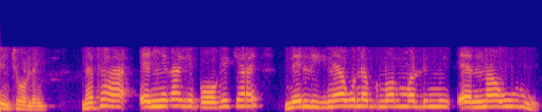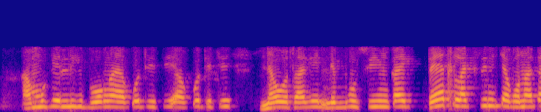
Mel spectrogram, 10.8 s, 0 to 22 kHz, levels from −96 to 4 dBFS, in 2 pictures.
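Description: Speex codec damage runs through the whole recording. The CELP coder has too few bits to model the excitation, so the speech sounds plainly hoarse and grainy, which fits a bitrate around 11 kbps. Nothing is heard above 3.9 kHz, leaving it muffled.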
